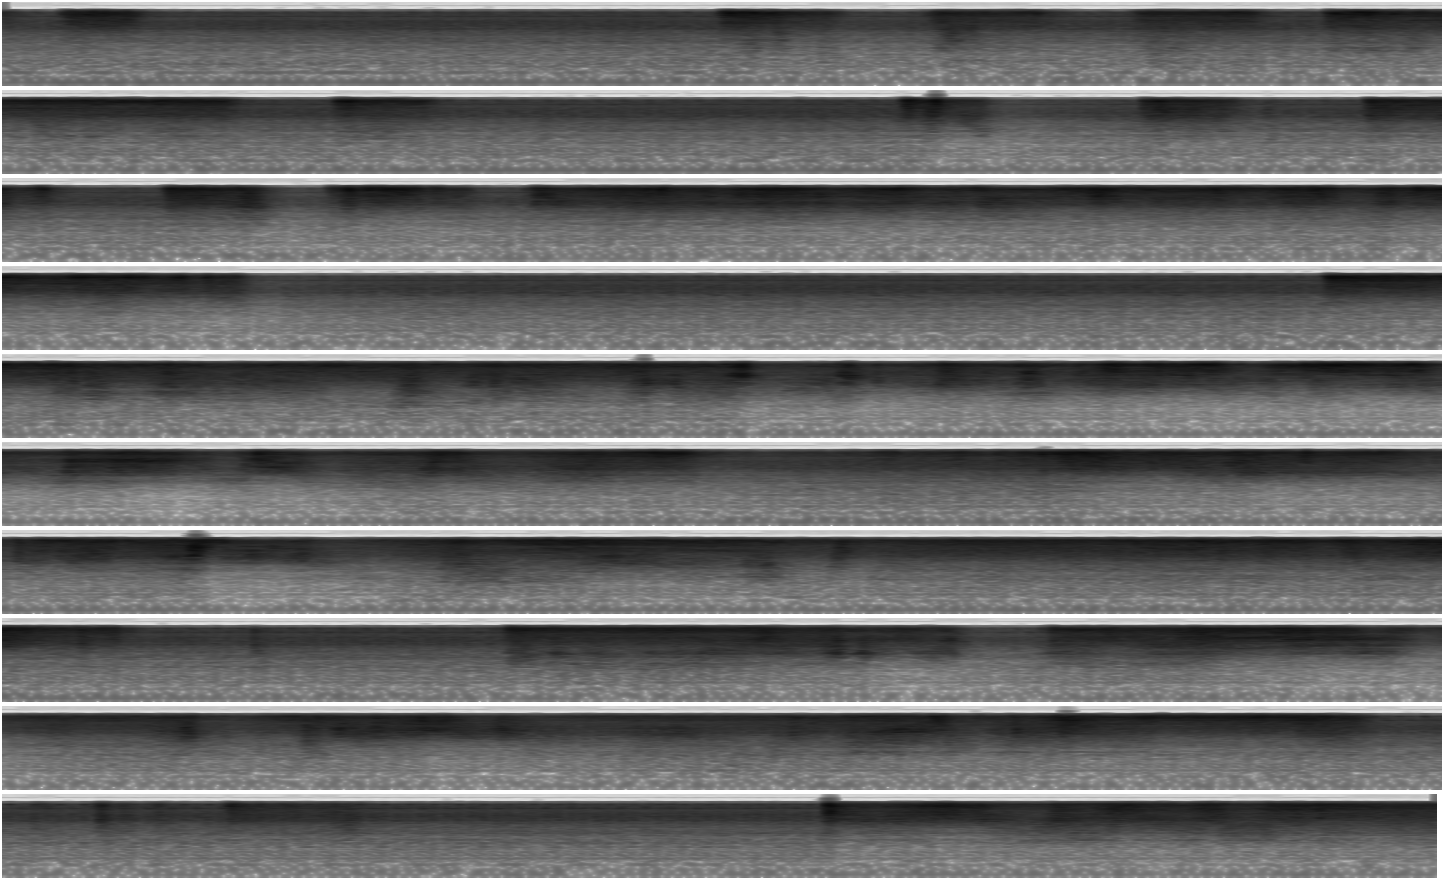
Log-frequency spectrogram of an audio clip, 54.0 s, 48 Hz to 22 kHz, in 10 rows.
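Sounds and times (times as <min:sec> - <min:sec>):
low machine hum: 0:00.0 - 0:53.9
compressed air hissing from nozzle: 0:00.2 - 0:00.6, 0:02.7 - 0:07.1, 0:08.8 - 0:17.2, 0:21.2 - 0:29.7, 0:30.4 - 0:38.3, 0:39.7 - 0:48.4, 0:49.4 - 0:50.0, 0:51.7 - 0:53.9.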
